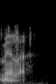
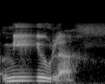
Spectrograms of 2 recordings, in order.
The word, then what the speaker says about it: Mueller: Public address system of the plane, you notice immediately, because you're from Texas, it's spelt Mueller, Mueller. Mm-hmm. But everyone in Austin would say Robert Miller. – Mm-hmm. – So just no one else would know that. But they've said the wrong thing. – Well, he said Robert Mueller, which is how you would pronounce it if you had read it and didn't know any better.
